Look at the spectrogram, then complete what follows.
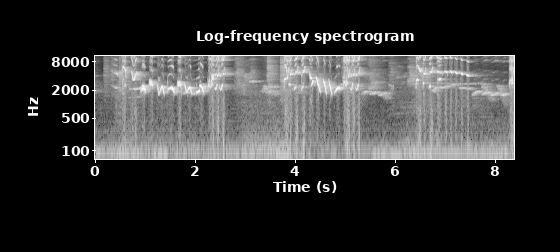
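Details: Caged white-rumped shama singing to provoke other birds, in three loud extended phrases of rich warbling whistles mixed with fast high chatter, separated by brief lulls.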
